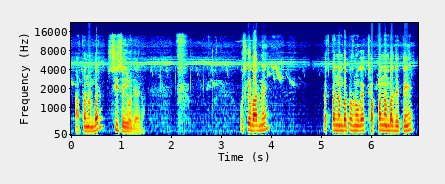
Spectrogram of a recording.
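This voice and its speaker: A male teacher solving an exam paper step by step. He reads each question slowly and keeps checking in with the class. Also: high voice. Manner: explains step by step, reads questions slowly, repeats "theek hai". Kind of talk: exam paper walkthrough lesson.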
